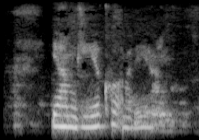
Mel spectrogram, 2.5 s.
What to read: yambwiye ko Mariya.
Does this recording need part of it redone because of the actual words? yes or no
no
